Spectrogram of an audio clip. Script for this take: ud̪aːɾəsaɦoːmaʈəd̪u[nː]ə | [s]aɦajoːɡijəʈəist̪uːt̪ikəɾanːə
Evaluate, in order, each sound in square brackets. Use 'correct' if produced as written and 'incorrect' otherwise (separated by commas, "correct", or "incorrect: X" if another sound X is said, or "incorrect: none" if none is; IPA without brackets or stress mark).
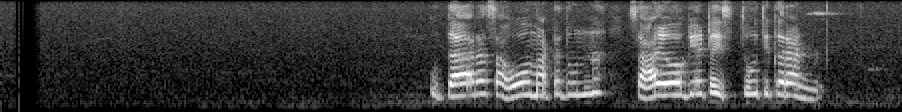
correct, correct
